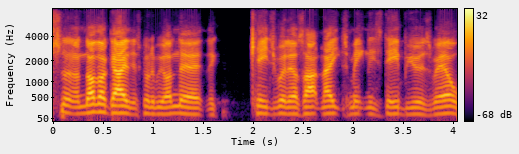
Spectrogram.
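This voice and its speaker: Against a quiet background, a man talks at a very fast pace in a bright, sharp tone, with a dry, close sound and no echo. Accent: Scottish. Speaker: combat sports interviewer. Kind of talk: interview.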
